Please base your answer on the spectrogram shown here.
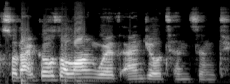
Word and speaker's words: angiotensin: Like antinogenesis 2. I said it wrong. Yeah, I still got it. Angiotensin 2.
